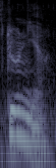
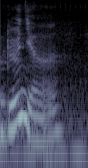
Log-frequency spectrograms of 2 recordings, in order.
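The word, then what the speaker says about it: Dunja: I think it's Dunya.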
